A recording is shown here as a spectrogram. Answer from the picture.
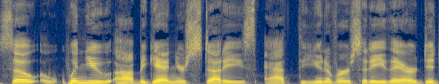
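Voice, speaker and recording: A woman speaks at a moderate pace with a Southern US accent and ordinary pitch variation on a very clean recording with a silent background. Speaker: radio host. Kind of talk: radio interview.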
